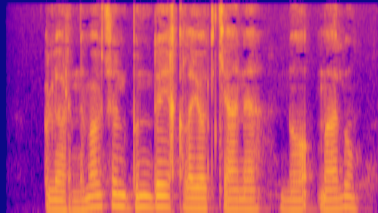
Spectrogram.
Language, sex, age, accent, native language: Uzbek, male, 18-24, Qashqadaryo, Uzbek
